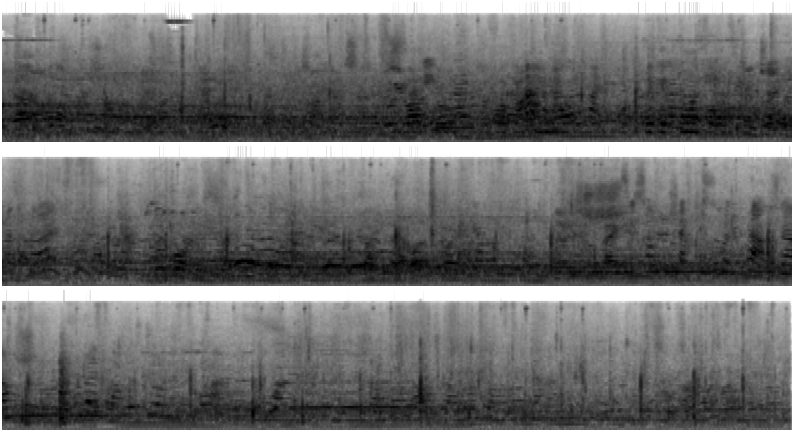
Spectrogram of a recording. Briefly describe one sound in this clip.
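A crowd of people chatters all around in a busy walkway.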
